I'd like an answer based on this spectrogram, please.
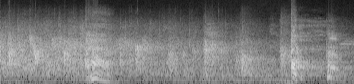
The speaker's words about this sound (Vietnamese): Đề nghị vỗ tay cho đạo tràng.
